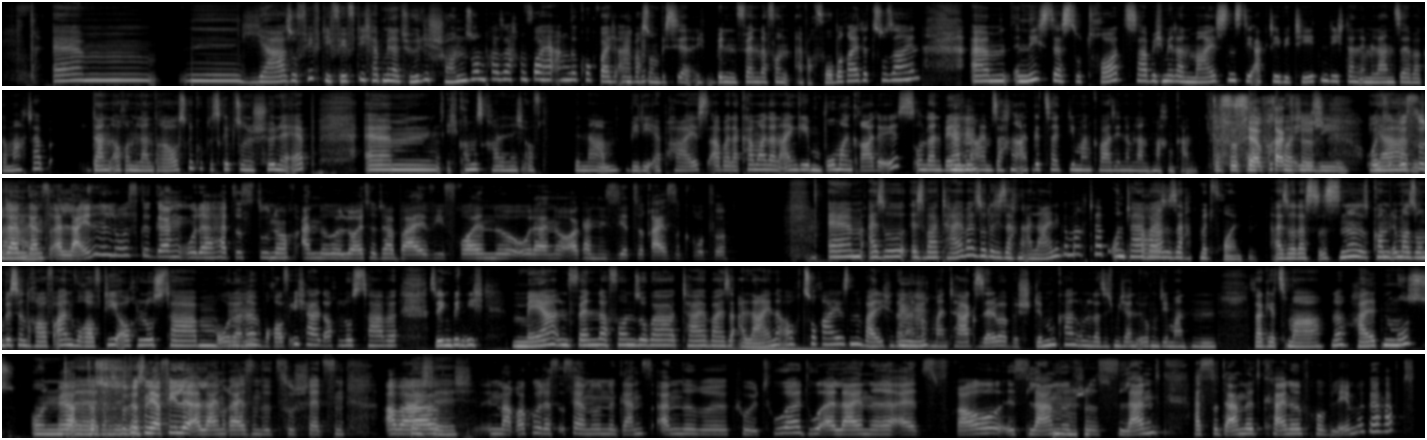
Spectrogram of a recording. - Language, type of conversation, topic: German, podcast, Wie hat eine Reise deine Sicht auf das Leben nachhaltig verändert?
- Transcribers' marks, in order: drawn out: "Ähm"; other background noise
